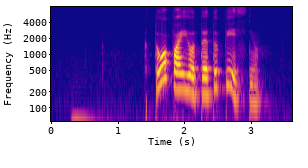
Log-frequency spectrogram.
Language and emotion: Russian, positive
